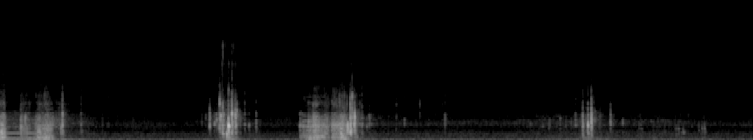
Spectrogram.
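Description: Glitter slime squishing under fingers as it is pressed and pulled: three short wet squelches, the middle one the longest.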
